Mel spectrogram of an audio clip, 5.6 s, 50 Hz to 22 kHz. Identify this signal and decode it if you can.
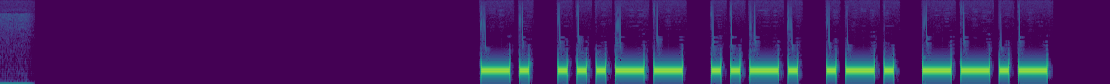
Morse code, heard as a keyed tone, about 25 wpm, 700 Hz. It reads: N3FRQ
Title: USA Call Signs - 5 Characters - 25wpm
